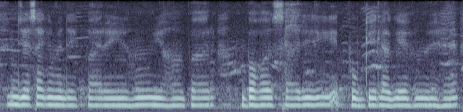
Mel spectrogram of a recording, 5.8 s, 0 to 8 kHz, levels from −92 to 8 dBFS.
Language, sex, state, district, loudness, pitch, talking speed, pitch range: Hindi, female, Bihar, West Champaran, -17 LUFS, 195 Hz, 165 wpm, 190-200 Hz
